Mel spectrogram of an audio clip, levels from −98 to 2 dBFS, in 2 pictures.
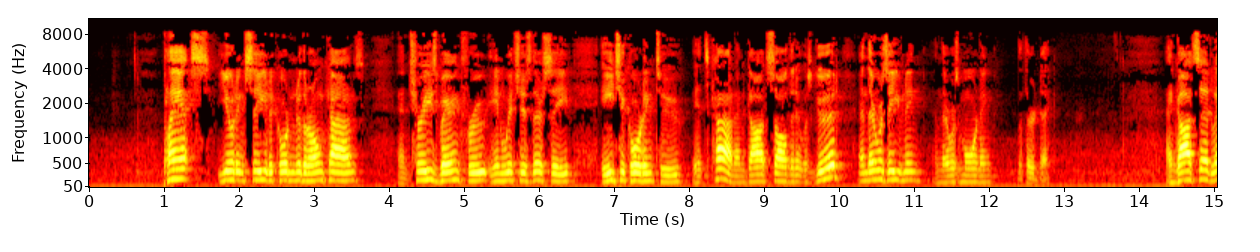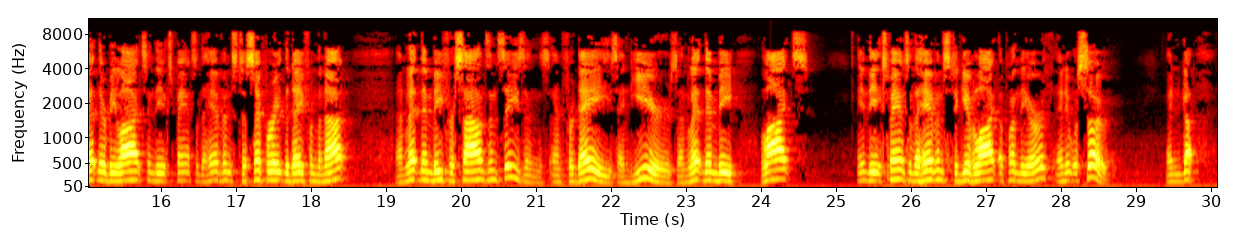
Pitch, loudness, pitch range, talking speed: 155 Hz, -17 LUFS, 130-170 Hz, 190 wpm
